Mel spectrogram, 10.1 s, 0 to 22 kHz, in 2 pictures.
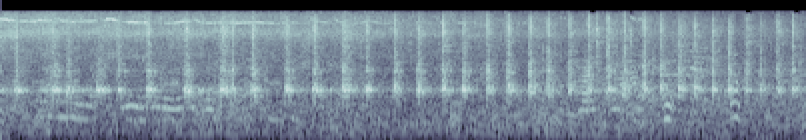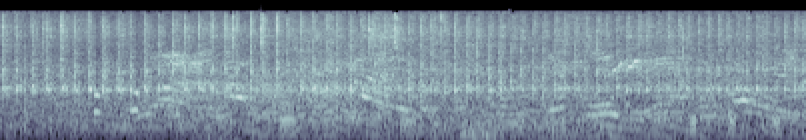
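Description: Miniature steam locomotive LNER 458 pulling away, its exhaust chuffs quickening for the first five seconds or so before blending into a steady hiss of steam.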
